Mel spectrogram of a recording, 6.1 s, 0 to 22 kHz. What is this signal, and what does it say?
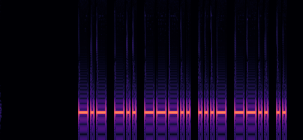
Morse code, heard as a keyed tone, about 22 wpm, 700 Hz. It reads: KD8VZI
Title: Speed Racing - USA 2x3 Call Signs 20wpm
